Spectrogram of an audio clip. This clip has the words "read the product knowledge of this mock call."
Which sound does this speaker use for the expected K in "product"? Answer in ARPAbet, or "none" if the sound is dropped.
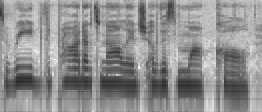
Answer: K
